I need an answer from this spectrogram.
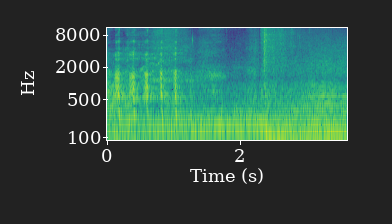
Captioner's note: laughs; dramatic music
